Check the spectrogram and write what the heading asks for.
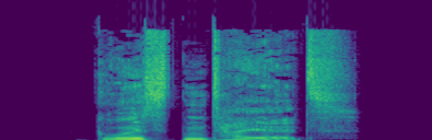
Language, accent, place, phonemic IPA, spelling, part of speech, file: German, Germany, Berlin, /ˈɡʁøːstəntaɪ̯ls/, größtenteils, adverb, De-größtenteils.ogg
- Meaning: largely, mostly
